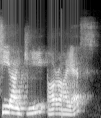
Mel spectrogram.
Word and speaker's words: Tigris: Sorry, how did you spell that? T I G R I S Tigris and Euphrates.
